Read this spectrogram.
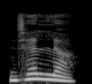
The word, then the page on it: ಝಲ್ಲ: kannada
